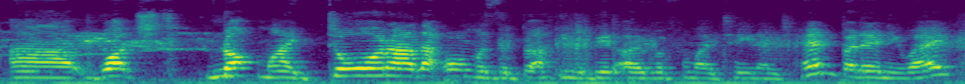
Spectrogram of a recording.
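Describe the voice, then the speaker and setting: A woman's voice: mid-range voice, a little fast, a crowd in the background. An Australian woman co-hosting a podcast, introducing a guest in a gushing, rambling way with lots of fillers. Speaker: podcast co-host. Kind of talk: casual chat, guest introduction. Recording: distant mic, faint noise.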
